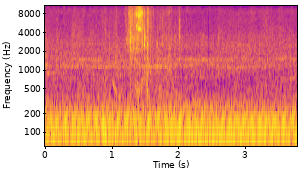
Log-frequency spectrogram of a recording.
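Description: BMW E46 car engine left running at idle, a steady low rumble close by, with a brief higher clatter around one and a half seconds and faint voices underneath.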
